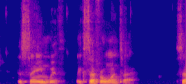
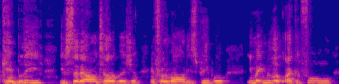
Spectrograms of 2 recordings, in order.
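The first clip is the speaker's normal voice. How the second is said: higher, imitating an upset crying woman; mock her hurt anger in the hallway, higher; upset and mad; 11 semitones higher than usual. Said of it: "she was crying. She was mad".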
